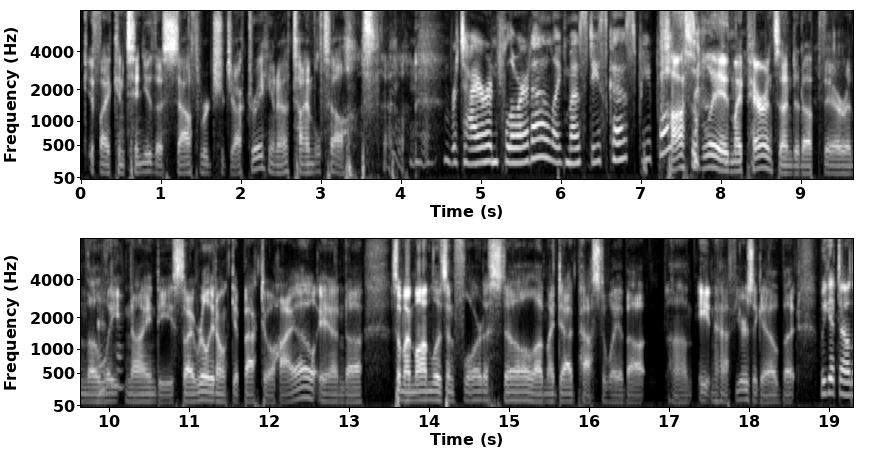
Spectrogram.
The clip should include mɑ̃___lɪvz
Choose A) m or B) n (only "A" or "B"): A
